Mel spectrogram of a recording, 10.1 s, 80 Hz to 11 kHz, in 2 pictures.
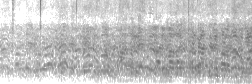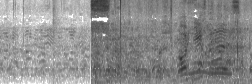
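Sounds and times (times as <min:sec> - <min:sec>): faint chatter of people: 0:00.1 - 0:10.0.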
